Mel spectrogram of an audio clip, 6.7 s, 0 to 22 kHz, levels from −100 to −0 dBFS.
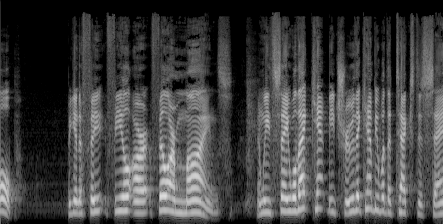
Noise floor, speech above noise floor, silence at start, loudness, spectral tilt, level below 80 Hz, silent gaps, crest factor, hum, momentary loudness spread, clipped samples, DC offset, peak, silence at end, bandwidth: -74 dBFS; 50 dB; 0 s; -24 LUFS; -3 dB/octave; under -90 dBFS; none; 18 dB; none; 11 LU; under 0.1%; under 0.1%; -6 dBFS; 0 s; 17.5 kHz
